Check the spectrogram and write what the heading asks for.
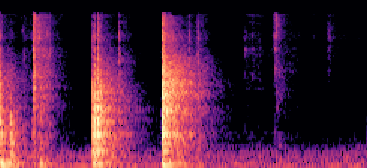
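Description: Tarot cards being handled against a tabletop: about four short, sharp taps or slaps, the loudest a little over a second in.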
